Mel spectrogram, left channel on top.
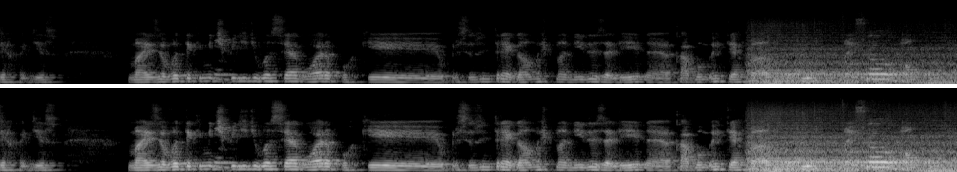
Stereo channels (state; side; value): quieter; left; 7.9 dB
